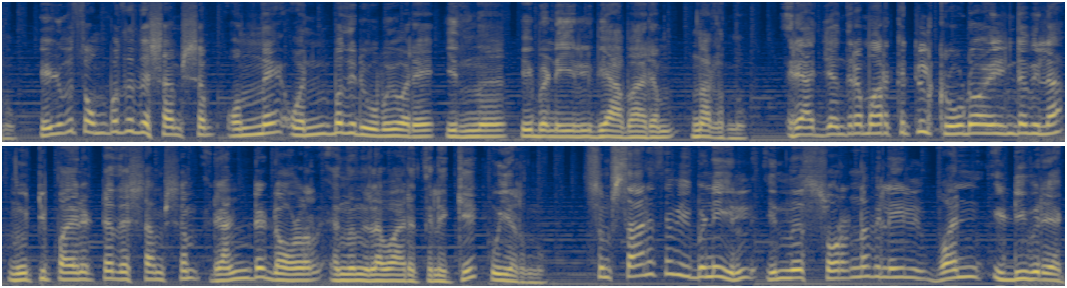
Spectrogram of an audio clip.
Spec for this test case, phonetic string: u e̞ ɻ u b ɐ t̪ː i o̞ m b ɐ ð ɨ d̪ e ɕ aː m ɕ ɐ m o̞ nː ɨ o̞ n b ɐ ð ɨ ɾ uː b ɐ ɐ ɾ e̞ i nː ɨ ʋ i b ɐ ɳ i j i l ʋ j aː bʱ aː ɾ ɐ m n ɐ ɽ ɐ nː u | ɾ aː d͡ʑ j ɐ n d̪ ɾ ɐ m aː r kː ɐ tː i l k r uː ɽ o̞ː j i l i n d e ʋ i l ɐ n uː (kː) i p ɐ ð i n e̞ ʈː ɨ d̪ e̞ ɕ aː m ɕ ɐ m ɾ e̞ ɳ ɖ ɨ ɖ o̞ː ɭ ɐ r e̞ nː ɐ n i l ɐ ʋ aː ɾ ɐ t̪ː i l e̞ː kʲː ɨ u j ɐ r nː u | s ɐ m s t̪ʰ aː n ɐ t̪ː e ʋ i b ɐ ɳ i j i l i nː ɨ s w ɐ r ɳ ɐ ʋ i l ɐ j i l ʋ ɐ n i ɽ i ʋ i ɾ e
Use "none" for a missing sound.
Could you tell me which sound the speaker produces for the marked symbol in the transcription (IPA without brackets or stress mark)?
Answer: tː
